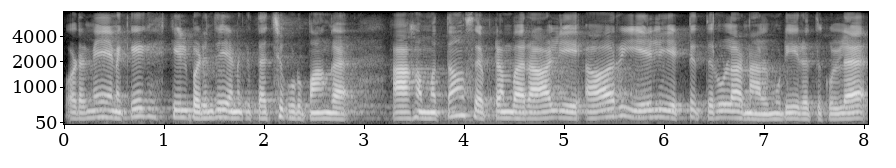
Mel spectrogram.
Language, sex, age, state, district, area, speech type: Tamil, female, 60+, Tamil Nadu, Tiruchirappalli, urban, spontaneous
